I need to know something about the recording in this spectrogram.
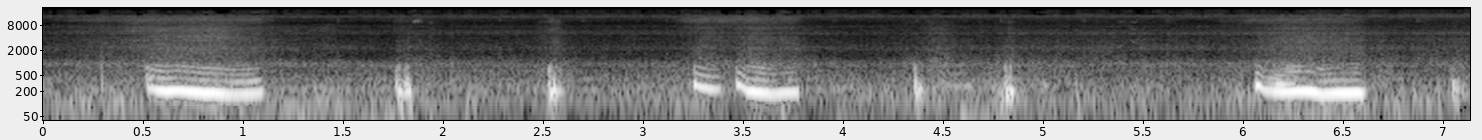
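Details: Sleeping tortoiseshell cat snoring loudly in deep sleep, with short, low, rattly snorts and buzzing snores at irregular intervals; ordinary snoring.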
